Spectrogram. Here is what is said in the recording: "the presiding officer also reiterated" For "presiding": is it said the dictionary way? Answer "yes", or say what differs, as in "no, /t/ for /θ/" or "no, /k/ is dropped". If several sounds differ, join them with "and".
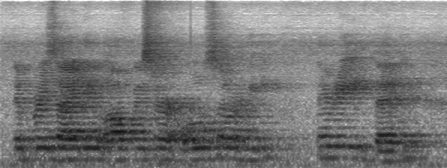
yes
